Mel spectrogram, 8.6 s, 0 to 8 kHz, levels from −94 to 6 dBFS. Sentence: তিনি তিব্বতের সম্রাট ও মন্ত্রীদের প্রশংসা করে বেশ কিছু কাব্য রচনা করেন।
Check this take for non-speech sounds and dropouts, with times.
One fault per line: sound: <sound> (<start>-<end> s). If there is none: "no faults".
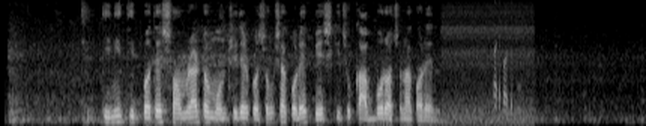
sound: chirp (6.5-7.0 s)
